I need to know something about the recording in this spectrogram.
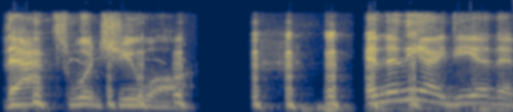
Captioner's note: laugh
